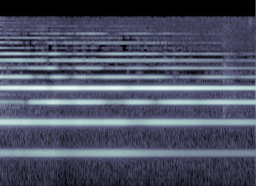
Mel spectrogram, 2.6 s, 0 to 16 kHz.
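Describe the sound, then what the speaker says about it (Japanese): A single sustained electric guitar note, E on the second string at the 17th fret, rings clean and steady, close and loud, with no talk. "2弦の17フレットを弾きます。"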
